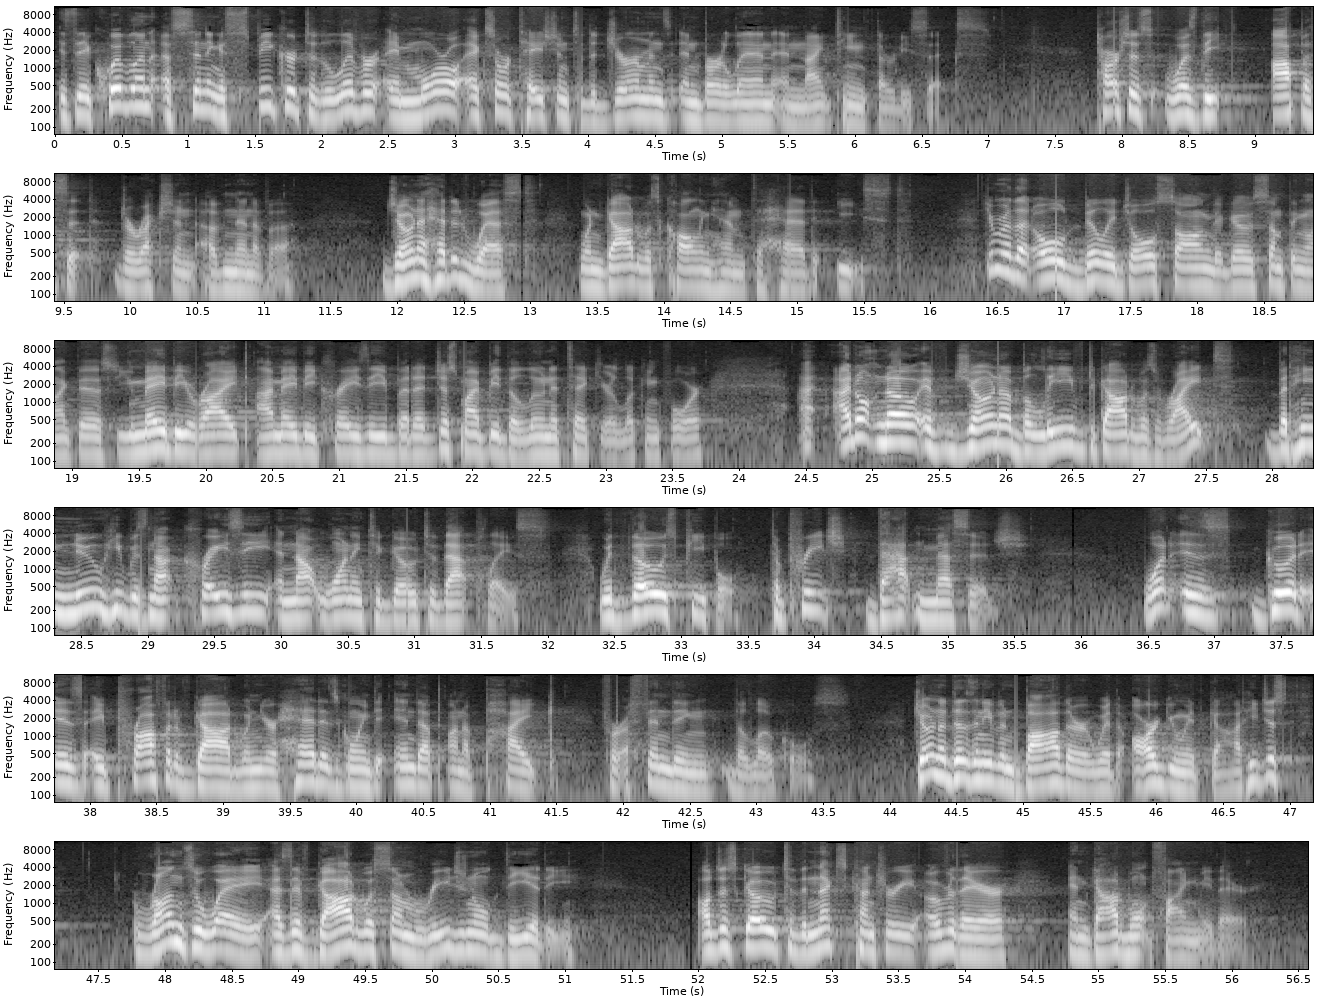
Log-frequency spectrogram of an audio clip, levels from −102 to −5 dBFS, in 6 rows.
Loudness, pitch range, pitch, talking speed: -21 LUFS, 125-165 Hz, 145 Hz, 165 wpm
